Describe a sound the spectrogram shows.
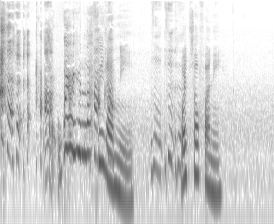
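A baby laughs close by.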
